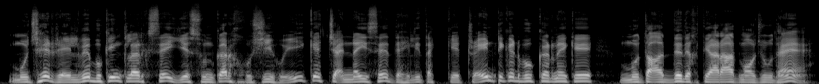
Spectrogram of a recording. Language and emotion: Urdu, happy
